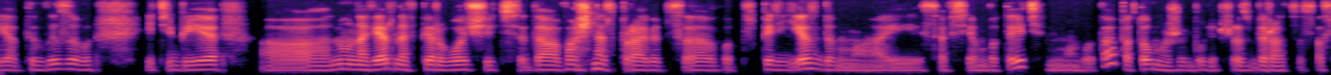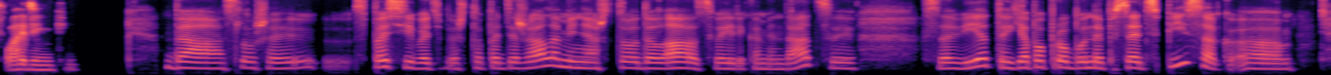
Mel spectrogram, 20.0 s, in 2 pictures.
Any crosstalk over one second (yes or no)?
no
